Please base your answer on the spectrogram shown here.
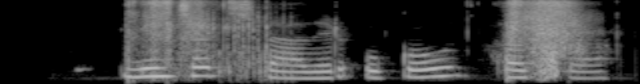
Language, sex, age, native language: Icelandic, female, 10, Icelandic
